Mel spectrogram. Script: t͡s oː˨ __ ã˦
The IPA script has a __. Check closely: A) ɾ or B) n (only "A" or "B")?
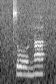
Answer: B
